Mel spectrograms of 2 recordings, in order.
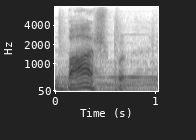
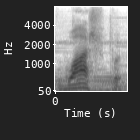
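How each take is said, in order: First: The word begins with a b sound. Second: The word begins with a v sound. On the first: The speaker calls it right. "उसका शुद्ध रूप" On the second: The speaker calls it wrong. "जिसे हम हिंदी में कहते हैं वाष्प"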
